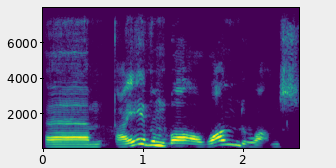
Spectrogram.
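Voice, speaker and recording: The speaker is a man. He talks with a Yorkshire accent. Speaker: customer giving product testimonial. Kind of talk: testimony. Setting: call. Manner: halting, many fillers.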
